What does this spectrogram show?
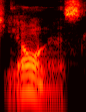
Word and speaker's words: Jonas: He's like, it's Jonas, like with a Y.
